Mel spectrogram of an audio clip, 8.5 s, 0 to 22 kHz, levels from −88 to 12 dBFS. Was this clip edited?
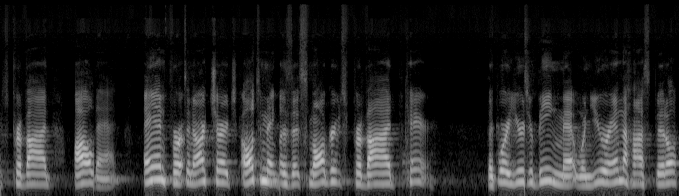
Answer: yes; 7 cuts; at 1.2 s, 2.3 s, 3.0 s, 3.5 s, 5.0 s, 6.2 s, 6.5 s

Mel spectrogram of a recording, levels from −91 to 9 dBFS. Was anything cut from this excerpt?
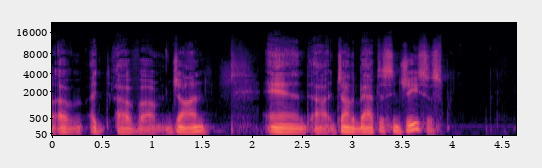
no; 0 cuts

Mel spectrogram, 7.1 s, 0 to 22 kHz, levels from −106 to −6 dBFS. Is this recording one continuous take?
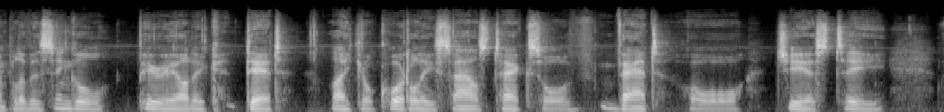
yes; 0 cuts

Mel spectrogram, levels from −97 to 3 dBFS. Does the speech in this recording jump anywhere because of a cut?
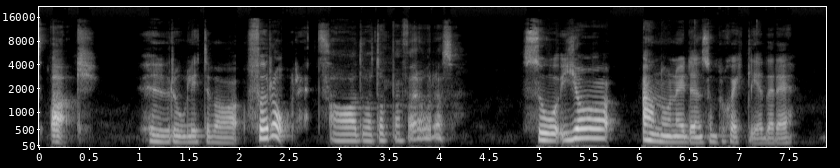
no; 0 cuts

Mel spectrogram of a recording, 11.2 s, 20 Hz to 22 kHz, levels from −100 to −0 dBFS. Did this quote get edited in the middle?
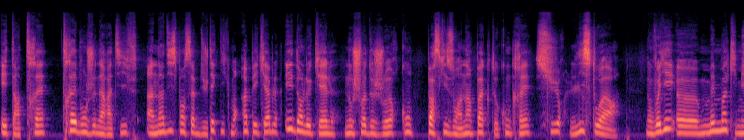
yes; 2 cuts; at 3.1 s, 6.2 s

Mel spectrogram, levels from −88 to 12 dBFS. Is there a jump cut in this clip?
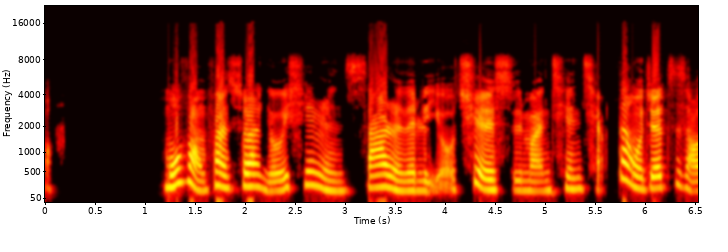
yes; 1 cut; at 5.6 s

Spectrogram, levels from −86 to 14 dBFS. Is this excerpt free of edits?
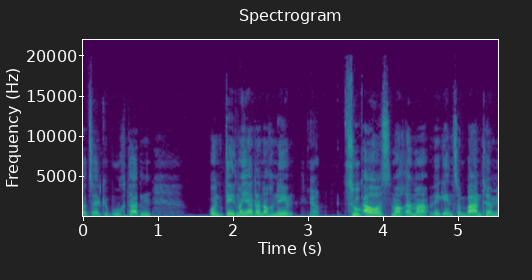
no; 3 cuts; at 2.0 s, 3.7 s, 4.1 s

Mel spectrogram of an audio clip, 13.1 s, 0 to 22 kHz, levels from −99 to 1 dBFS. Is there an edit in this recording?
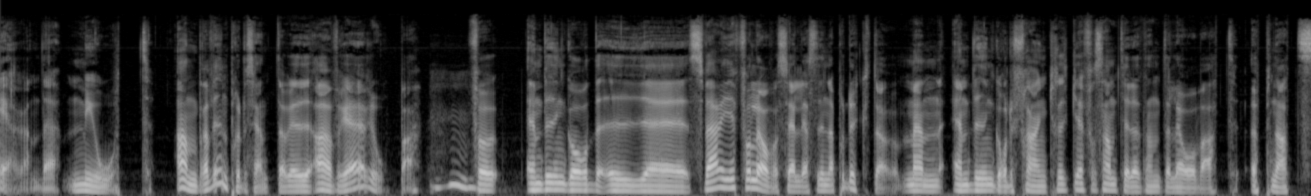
no; 0 cuts

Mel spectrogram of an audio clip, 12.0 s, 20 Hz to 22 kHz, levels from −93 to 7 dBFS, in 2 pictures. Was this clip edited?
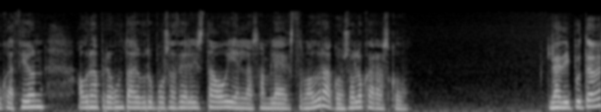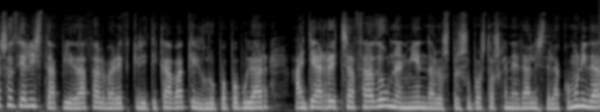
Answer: yes; 1 cut; at 8.9 s

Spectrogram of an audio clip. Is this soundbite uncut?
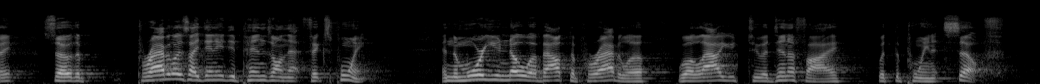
no; 1 cut; at 7.4 s

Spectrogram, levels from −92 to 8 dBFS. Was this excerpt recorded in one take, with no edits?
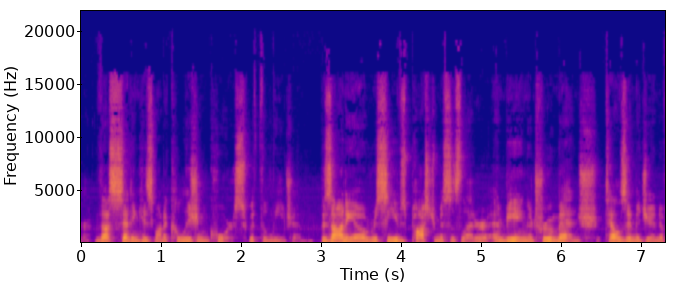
no; 2 cuts; at 0.9 s, 2.9 s

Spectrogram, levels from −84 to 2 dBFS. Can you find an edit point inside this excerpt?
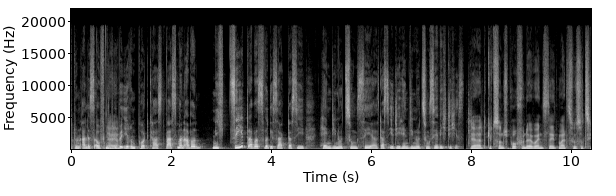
yes; 4 cuts; at 4.0 s, 5.7 s, 6.1 s, 8.3 s

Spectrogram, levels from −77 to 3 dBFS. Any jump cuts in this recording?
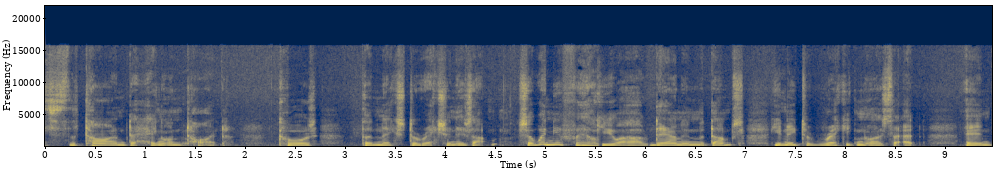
yes; 2 cuts; at 5.5 s, 6.0 s

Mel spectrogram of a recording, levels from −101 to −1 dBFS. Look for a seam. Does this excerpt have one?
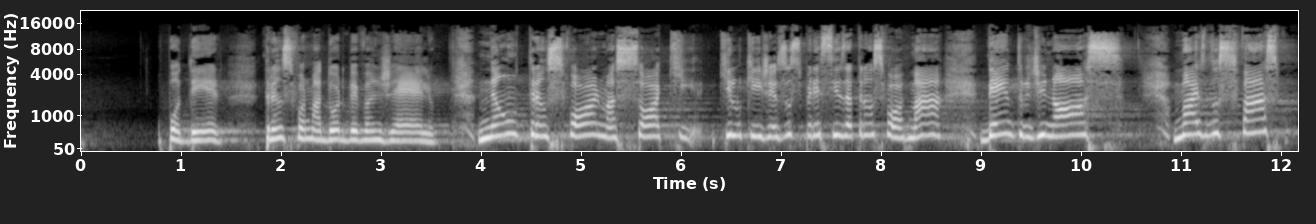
no; 0 cuts

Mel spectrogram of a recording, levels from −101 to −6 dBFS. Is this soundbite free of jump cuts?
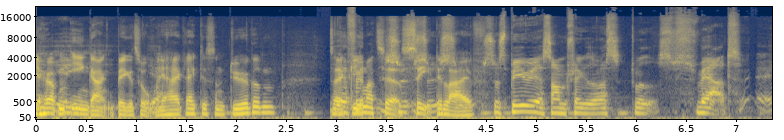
no; 2 cuts; at 2.9 s, 3.3 s

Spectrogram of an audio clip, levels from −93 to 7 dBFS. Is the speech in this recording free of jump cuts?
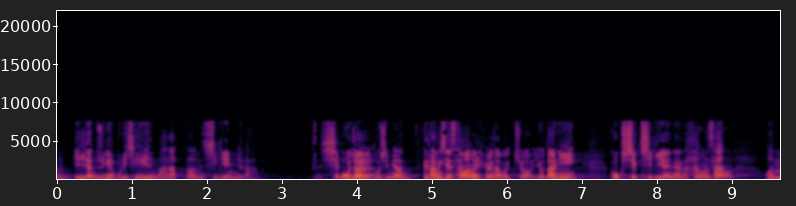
no; 4 cuts; at 4.2 s, 4.8 s, 5.6 s, 7.8 s

